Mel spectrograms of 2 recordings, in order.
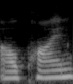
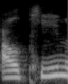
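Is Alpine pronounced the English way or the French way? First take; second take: English; French. First: The word is pronounced the English way. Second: The word is pronounced the French way. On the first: The speaker calls it wrong. "and not" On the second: The speaker calls it right. "because it is French"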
